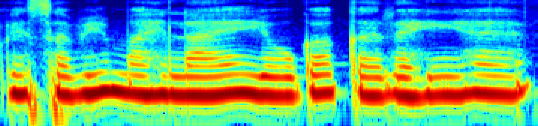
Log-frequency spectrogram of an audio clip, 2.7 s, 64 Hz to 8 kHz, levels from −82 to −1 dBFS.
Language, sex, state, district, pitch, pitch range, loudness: Hindi, female, Jharkhand, Deoghar, 220 Hz, 210-230 Hz, -10 LUFS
